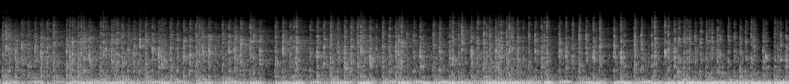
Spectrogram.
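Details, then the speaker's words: Cummins diesel newly swapped into the 3+3 build, running straight-piped. Deep, steady rumble with an even, unbroken beat and no knocks or misses; healthy diesel running loud through open pipes. "That sounds so good. No. Oh, I was going to leave it straight piped."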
